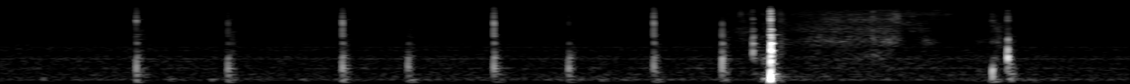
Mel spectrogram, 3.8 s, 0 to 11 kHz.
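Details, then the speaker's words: New Rockford Fosgate RFX9200 car radio whose middle menu button did not work, after the button was replaced and soldered: crisp, evenly spaced single clicks about every third of a second. The push switch is working properly. "voilà au moin celui-là il fonctionne on entend bien le claque"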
